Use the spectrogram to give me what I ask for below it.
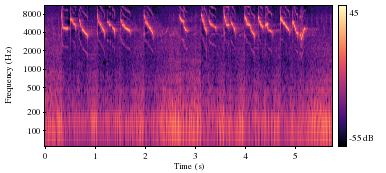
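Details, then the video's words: Oriental white-eye, pleci dakun, described as still original, sings steady repeated clusters of sharp, high-pitched, falling whistled notes, roughly two to three per second, over faint low background hum. "Suara burung pleci dakun masih asli"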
